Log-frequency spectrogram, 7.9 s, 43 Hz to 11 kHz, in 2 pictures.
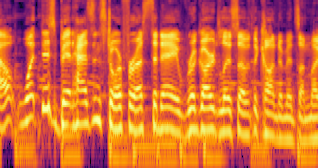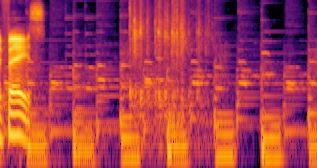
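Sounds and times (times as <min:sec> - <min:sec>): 
speech: 0:00.0 - 0:04.7
clattery shuffling of cards or tiles: 0:05.6 - 0:06.8.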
